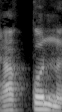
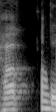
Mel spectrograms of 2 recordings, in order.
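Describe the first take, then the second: First: The word ends with an added n sound. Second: The word ends on a short vowel. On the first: The word carries a double vowel mark. "దమ్మతేన్ ఉంటే నూన్ శబ్దం వచ్చేది" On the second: The word carries a single vowel mark. "కానీ సింగిల్ దమ్మ ఉంది"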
